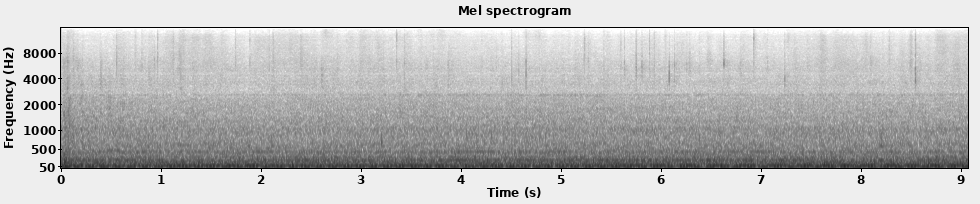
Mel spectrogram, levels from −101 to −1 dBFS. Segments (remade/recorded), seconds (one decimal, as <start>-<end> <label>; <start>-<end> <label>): 0.0-9.1 remade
